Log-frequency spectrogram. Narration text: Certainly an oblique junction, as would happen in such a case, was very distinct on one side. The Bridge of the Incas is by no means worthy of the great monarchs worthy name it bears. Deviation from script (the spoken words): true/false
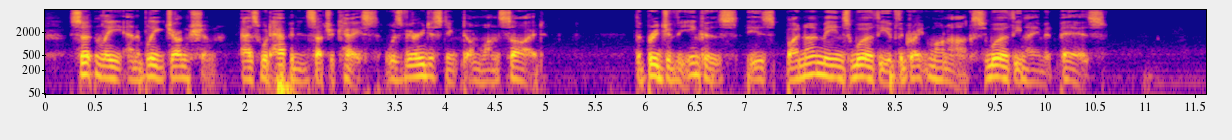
false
